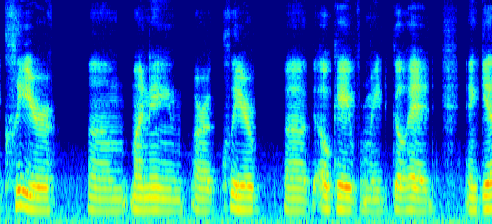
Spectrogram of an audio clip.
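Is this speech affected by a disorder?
Yes: cerebral palsy; affects speech and balance.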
